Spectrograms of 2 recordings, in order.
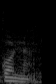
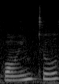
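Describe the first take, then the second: First: The words are blended into one reduced word. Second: Both words are said fully and separately. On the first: The speaker calls it right. "para sonar más nativo, se dice gonna" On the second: The speaker calls it wrong. "no se dice going to"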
